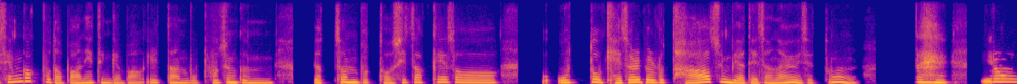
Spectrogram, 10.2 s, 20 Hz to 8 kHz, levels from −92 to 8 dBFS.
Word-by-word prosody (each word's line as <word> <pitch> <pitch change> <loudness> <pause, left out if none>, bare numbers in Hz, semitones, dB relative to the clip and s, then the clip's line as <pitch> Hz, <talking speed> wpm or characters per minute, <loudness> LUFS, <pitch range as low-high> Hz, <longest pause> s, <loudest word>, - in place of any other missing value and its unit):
생각보다 280 - -2
많이 190 +2 0
든 195 -1 -4
게 195 0 -5
막 195 +1 -7
일단 210 -3 -3
뭐 185 -1 -8
보증금 205 -3 -1 0.4
몇 205 -1 0
천부터 225 -5 +1
시작해서 225 +1 -2 0.5
오 - - -6
옷도 220 +4 +1
계절별로 230 +3 +3
다 220 +4 +2
준비해야 245 -9 +3
되잖아요 185 +5 +1
이제 195 -4 -2
또. 240 - -7 0.8
네. 235 -3 +6 0.3
이런 295 -1 +2
220 Hz, 265 characters per minute, -17 LUFS, 195-240 Hz, 0.8 s, 네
